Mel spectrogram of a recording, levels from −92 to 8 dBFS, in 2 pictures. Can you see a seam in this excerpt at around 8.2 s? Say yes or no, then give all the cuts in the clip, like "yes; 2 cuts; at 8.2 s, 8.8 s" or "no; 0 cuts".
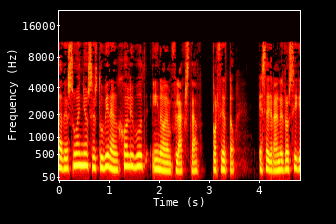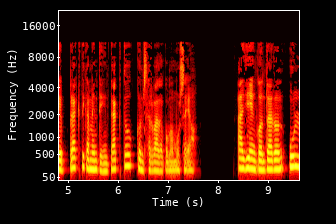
yes; 2 cuts; at 3.0 s, 8.2 s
